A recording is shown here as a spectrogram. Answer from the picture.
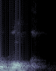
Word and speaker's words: Rock: Der Rock. Der Rock. So the word for necktie is feminine, die Krawatte. The word for skirt is masculine, der Rock. Just like the word rock, but just pronounced differently.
